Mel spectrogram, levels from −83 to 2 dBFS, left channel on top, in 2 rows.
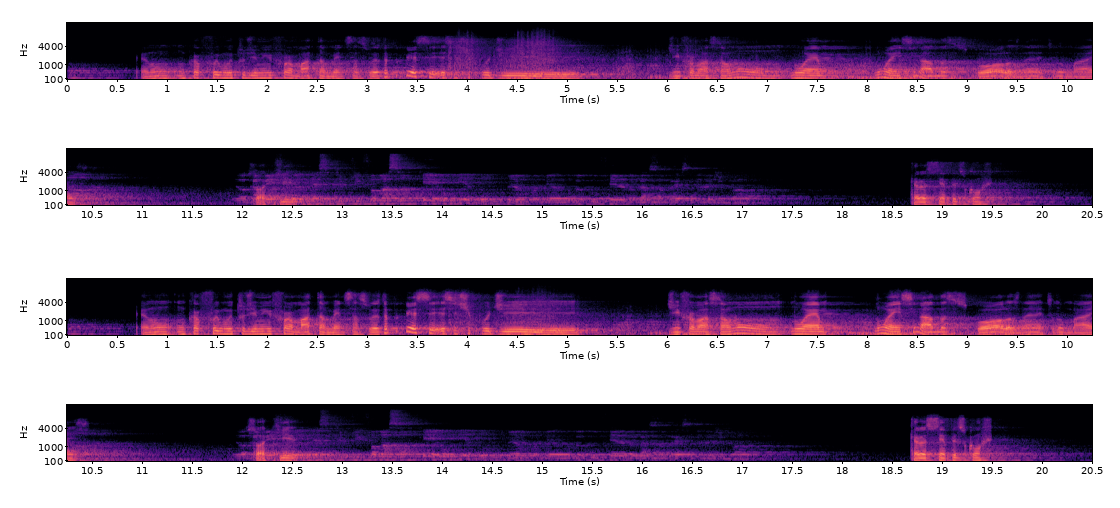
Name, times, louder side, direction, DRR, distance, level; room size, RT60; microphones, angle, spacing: voice 1, 0.7-5.1 6.0-7.6 8.1-10.3 12.1-12.5 18.7-19.5, right 3 dB, 80° right, 6 dB, 0.7 m, -25 dB
Thunder, 3.7-12.5, left 1 dB, 50° left, 1.3 m, -41 dB
voice 2, 10.2-10.7 11.9-17.2, equal, 25° left, -3 dB, 3.3 m, -40 dB
25.0 x 19.5 x 8.5 m, 2.6 s
head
